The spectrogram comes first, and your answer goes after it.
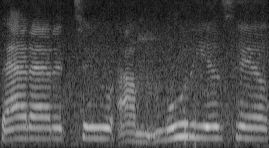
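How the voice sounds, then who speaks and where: A woman with an American accent speaks in an animated tone at a fairly high pitch. Noticeable background noise runs underneath. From Dominican Republic, then New York City. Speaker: vlogger. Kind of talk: casual vlog talk. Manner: slow talker.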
